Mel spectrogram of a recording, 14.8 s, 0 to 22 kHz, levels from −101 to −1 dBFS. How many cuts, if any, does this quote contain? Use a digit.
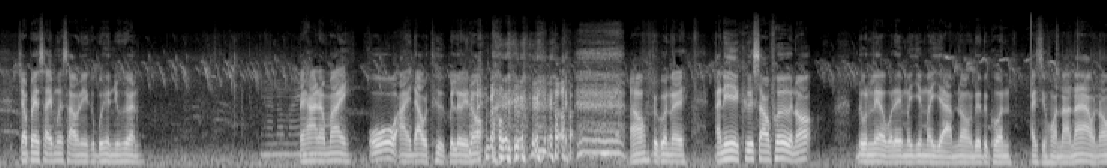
1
